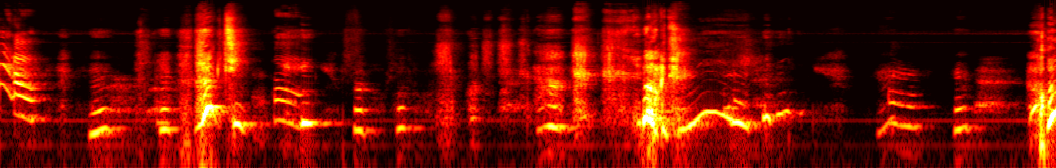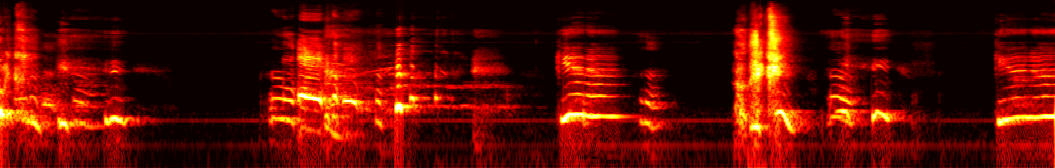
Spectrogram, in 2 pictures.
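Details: Several sharp sneezes from an adult, each followed by a little girl's giggling and laughter.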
